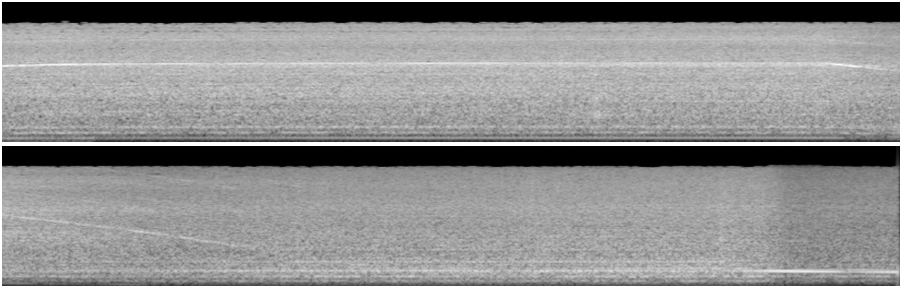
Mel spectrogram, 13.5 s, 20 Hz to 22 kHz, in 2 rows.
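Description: Oliver 1044 benchtop planer running with a steady high whine, then switched off about six seconds in, the whine falling away as the Shelix cutterhead coasts down. A dust collector runs underneath, its hum sinking in pitch near the end.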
